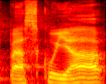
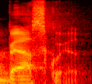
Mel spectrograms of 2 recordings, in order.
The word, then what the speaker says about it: Basquiat: as he calls him, to bring up old debates on how to pronounce Basquiat or Basquiat. I go with the American pronunciation, just because he was American.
